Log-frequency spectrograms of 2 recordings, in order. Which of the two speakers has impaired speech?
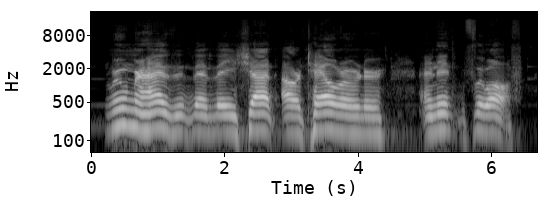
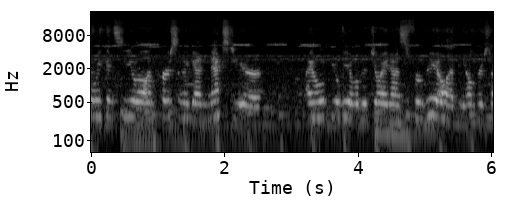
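The first: traumatic brain injury; hit head despite helmet, immediate coma; injury about 10 years ago, still recovering.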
